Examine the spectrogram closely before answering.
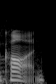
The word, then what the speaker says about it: Kahan: Kahan I don't I it's spelled Kahan but I think people say Noah Khan noan I but Noah I just read the letters like sound out sound it out Kahan I feel like I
